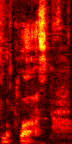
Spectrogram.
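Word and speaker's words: Lapeer: you piss yeah no when people read it people always say look place because it's spelled l-a-p-i-c-e so people call it little plates but it's actually french so it's laplace don't call it the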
